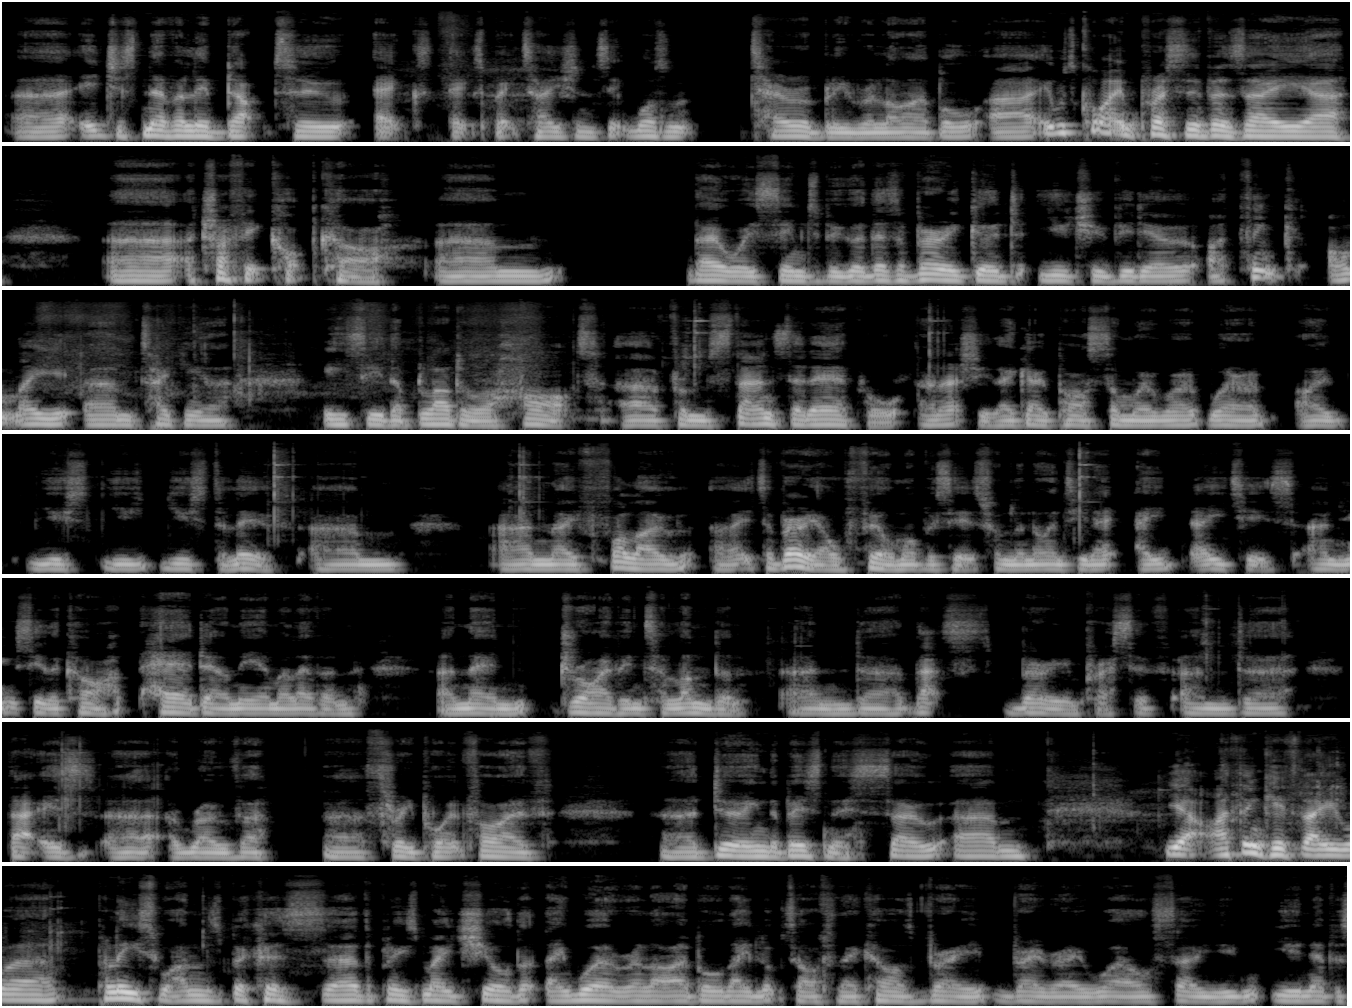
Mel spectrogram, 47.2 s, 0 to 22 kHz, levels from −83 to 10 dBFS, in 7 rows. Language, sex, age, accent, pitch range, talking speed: English, male, 30-49, British, 100-115 Hz, 190 wpm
